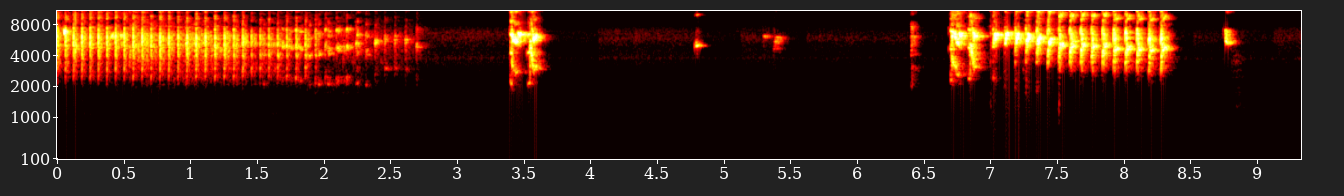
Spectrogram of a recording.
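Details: Lovebird in a singing contest, a voice battle, giving ngekek song: two long, fast, buzzy high trills of evenly repeated notes, each lasting about two seconds, with short sharp chirps in the gap between them.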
